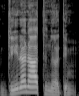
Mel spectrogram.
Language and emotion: Kashmiri, neutral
